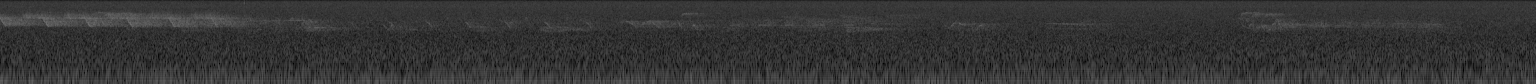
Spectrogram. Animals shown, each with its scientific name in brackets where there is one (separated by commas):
Black-capped Chickadee (Poecile atricapillus), Ovenbird (Seiurus aurocapilla), Red-eyed Vireo (Vireo olivaceus), Blue Jay (Cyanocitta cristata)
